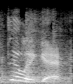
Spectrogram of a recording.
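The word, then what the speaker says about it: DILLIGAF: And I can relate to their attitude too, in a word, dillygaff. That's spelled D-I-L-L-I-G-A-F, dillygaff.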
